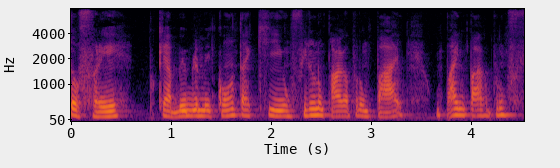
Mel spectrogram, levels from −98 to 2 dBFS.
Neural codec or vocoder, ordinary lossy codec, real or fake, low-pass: none; none; real; none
